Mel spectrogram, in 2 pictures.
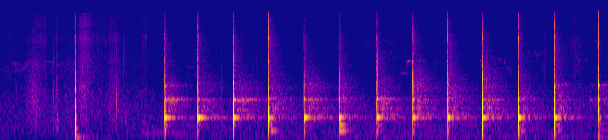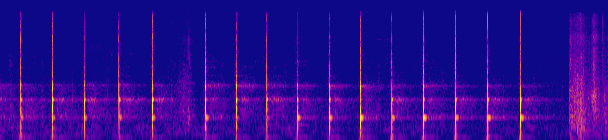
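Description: A wooden stake being hammered into the ground with steady, evenly spaced wooden knocks, about one and a half a second, each with a short ringing tone. One knock comes first, then a run of about thirty that stops near the end.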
